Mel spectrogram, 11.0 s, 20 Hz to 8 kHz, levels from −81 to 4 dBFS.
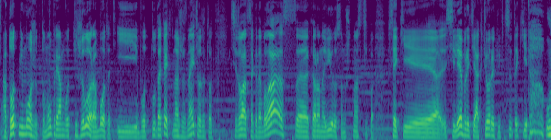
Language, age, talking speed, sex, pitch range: Russian, 30-49, 190 wpm, male, 105-150 Hz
